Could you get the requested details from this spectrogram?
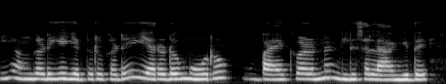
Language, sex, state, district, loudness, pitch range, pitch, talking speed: Kannada, female, Karnataka, Bidar, -13 LUFS, 235-255 Hz, 245 Hz, 105 wpm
